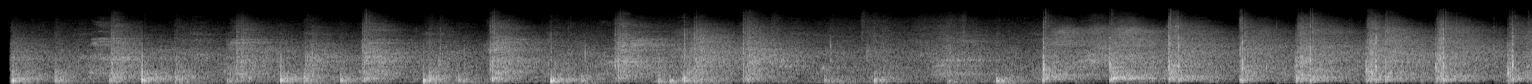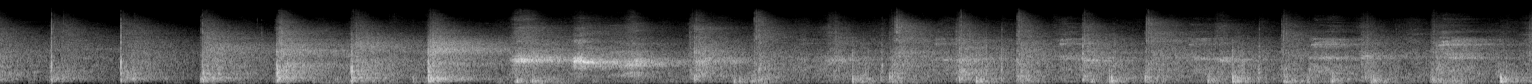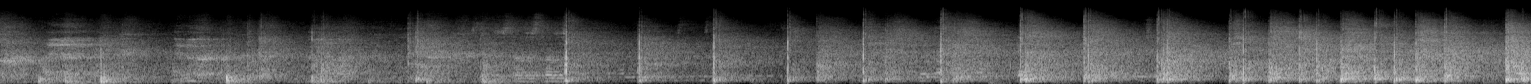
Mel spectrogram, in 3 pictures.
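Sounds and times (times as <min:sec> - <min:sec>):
sit-up thuds on wooden floor: 0:00.1 - 0:21.0, 0:22.1 - 0:45.9.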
